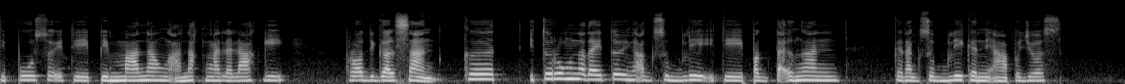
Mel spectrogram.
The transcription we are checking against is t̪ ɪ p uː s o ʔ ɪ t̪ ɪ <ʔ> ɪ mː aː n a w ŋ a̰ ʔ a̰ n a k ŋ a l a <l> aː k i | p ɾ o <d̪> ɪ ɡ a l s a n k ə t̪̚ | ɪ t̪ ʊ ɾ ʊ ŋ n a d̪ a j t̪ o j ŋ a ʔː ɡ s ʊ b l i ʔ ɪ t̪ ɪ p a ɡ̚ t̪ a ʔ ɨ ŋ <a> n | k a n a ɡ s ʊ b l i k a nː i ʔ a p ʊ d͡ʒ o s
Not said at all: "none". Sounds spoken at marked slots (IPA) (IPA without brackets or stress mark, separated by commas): p, l, d̪, a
